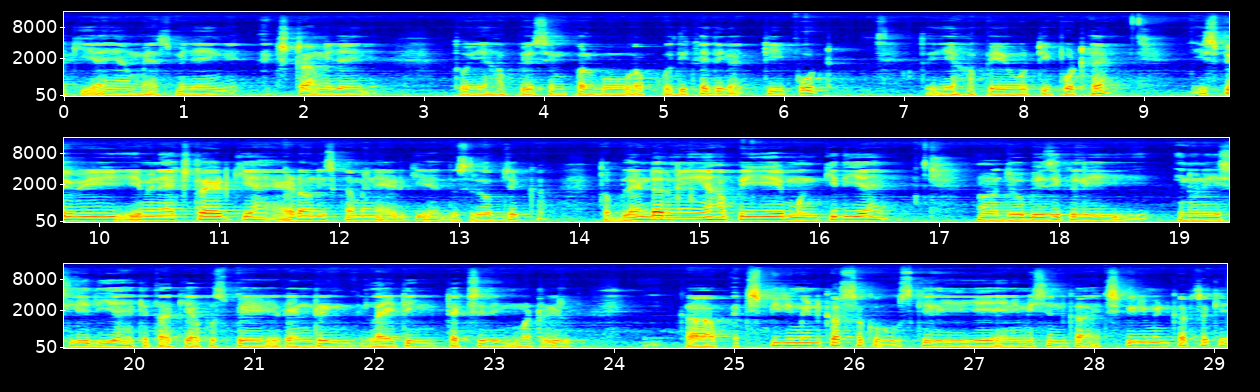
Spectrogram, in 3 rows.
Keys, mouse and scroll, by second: 7.2-7.6 scroll down 1, 7.6-15.5 middle drag, 10.6 scroll down 2, 12.0-12.4 scroll down 2, 13.5 scroll up 2, 15.0 Delete, 15.5 drag, 15.6-29.1 middle drag, 15.8-17.1 scroll up 2, 24.3-25.3 scroll down 2, 28.5-29.1 scroll up 2.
